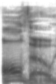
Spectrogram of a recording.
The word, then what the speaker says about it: although: Both though and although share the same vowel sound. It's the long o sound, like in go or snow. The gch is completely silent here.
